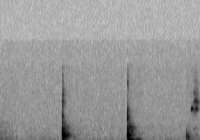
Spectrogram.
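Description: Two faint computer keyboard keystroke clicks about two-thirds of a second apart, with a fainter tick near the end, in otherwise near silence.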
